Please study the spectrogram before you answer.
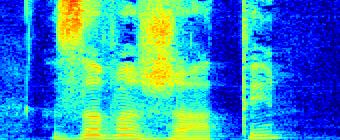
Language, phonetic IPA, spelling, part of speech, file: Ukrainian, [zɐʋɐˈʒate], заважати, verb, Uk-заважати.ogg
- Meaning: to hinder, to obstruct, to impede, to hamper [with dative] (be an obstacle to)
